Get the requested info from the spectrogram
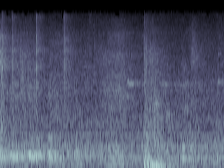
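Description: A low, wordless voice murmuring briefly, then a single dull thump about one and a half seconds in.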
